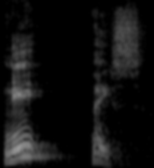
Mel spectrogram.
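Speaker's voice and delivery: NÍ-VEIS, slow, with a break between syllables; separado em sílabas. Shown as a demonstration. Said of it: "como é que se separa em sílabas". ("Níveis" dividido em sílabas, NÍ – VEIS, devagar)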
